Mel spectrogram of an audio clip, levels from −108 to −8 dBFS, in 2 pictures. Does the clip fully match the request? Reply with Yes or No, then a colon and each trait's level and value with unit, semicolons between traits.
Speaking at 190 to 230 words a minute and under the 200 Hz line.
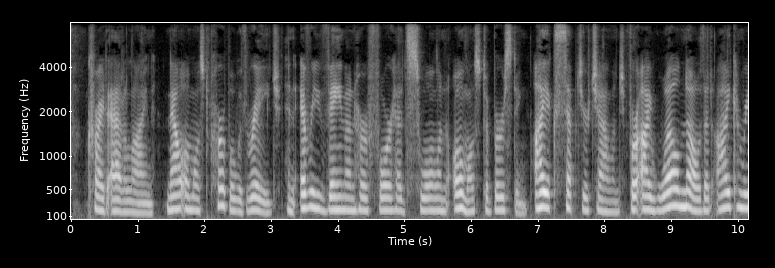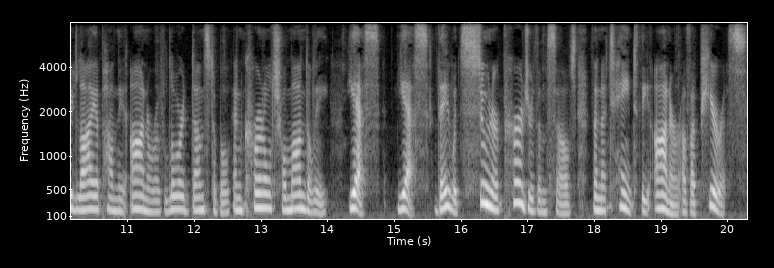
No: average, 150 wpm; high, 190 Hz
